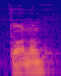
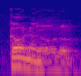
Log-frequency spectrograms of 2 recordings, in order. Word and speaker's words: Ghonem: Ghonem. Ghonem. Okay. H is silent.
